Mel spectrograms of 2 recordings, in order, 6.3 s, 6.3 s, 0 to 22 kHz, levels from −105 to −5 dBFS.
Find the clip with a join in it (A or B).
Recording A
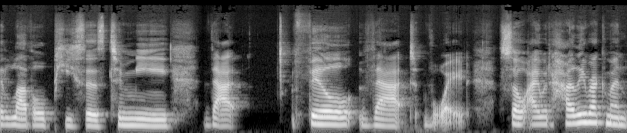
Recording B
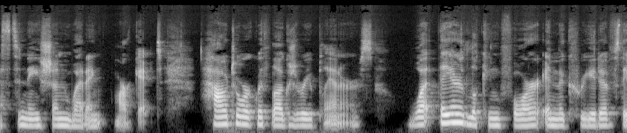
A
